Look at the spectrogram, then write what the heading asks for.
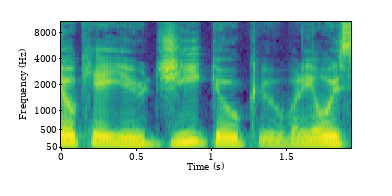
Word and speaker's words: Jigoku: damn it also if i say jing goku i don't know why my brain likes aang and n yeah for some reason i'm saying it wrong he always adds an n it's j i g okay you g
